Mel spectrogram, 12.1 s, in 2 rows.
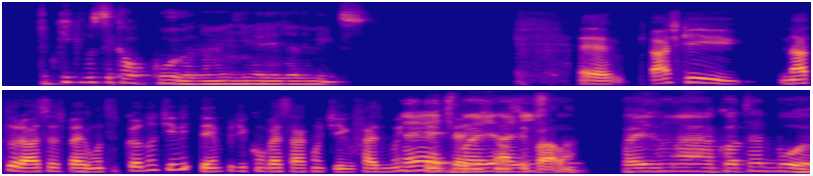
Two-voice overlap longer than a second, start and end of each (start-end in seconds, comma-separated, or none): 9.0-10.4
